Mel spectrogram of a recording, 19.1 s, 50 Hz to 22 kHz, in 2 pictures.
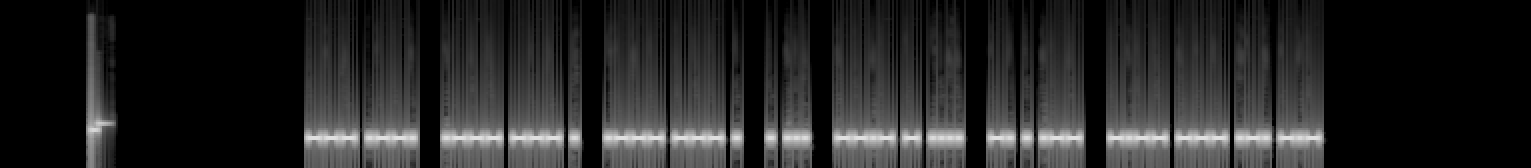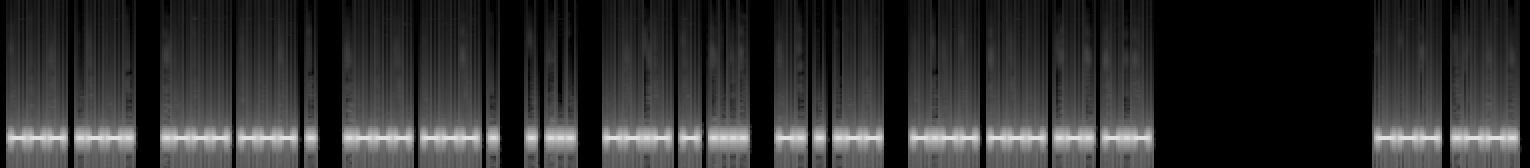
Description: Morse code, heard as a keyed tone, about 40 wpm, 700 Hz. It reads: OP JOE JOE ES QTH NEW YORK OP JOE JOE ES QTH NEW YORK OP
